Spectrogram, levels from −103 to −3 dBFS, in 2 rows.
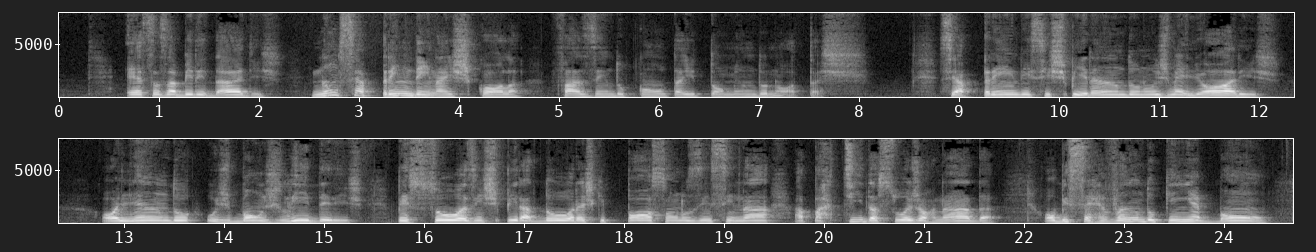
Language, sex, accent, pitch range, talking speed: Portuguese, male, Brazilian, 120-190 Hz, 90 wpm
